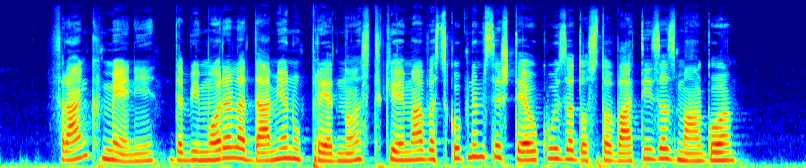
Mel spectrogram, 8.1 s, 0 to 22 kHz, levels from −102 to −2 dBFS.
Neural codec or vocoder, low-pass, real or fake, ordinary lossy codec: none; 19.8 kHz; real; none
